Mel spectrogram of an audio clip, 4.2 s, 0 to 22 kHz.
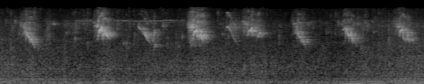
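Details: Goldfinches of a nesting colony feeding at hanging tubes of sunflower hearts in an English country garden, June 2020; loud, sharp high twittering notes, about one a second, some doubled, with faint background hum.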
